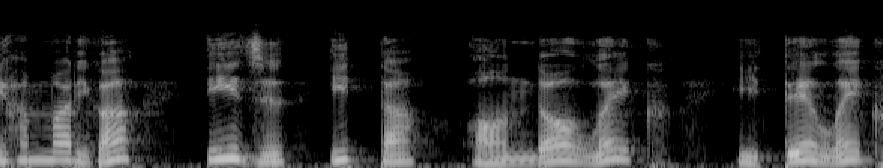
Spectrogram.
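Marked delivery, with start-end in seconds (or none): 1.4-4.4 very slow, careful English; slow model reading. Shown as a demonstration. Teacher reading example slowly to class. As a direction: stretch each word for learners. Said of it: "활용 문장 보시겠습니다".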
